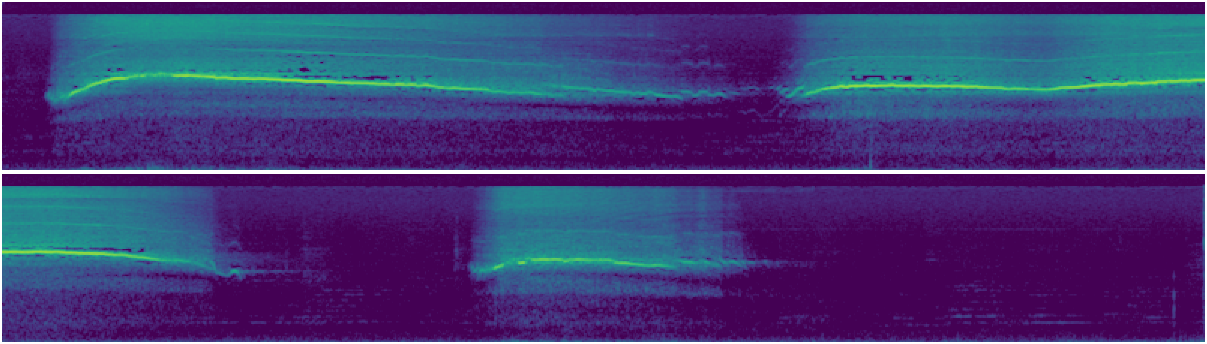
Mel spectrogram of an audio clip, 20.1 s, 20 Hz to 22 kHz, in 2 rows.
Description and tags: Viento Silbido 2
Sound generated by the appearance of the air in outdoor. Hard intensity level.
scl-upf13, whistle, wind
